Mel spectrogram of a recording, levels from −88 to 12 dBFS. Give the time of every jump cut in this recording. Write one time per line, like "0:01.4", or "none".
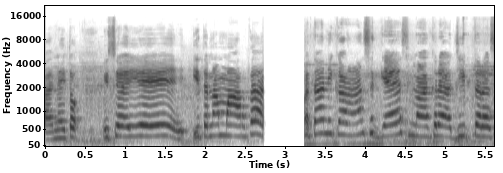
0:02.7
